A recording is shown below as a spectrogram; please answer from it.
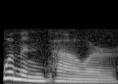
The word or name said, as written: womanpower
